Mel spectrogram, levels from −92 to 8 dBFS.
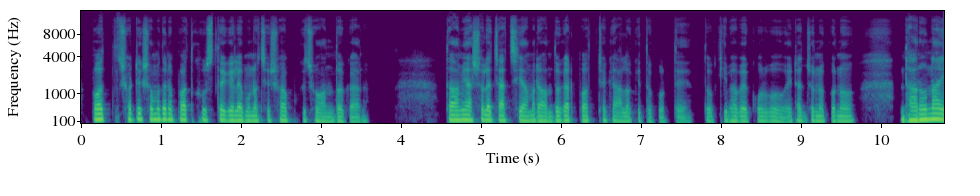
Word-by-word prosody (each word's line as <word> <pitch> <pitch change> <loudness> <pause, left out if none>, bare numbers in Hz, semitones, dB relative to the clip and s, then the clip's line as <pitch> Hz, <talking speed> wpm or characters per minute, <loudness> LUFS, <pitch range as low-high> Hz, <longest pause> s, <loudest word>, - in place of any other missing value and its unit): পথ 140 0 +7 0.2
সঠিক 140 +1 +1
সমাধানের 140 -1 +4
পথ 130 -1 +4
খুঁজতে 130 0 -1
গেলে, 120 0 +4
মনে 115 0 +1
হচ্ছে 115 +1 -5
সবকিছু 115 +1 -4
অন্ধকার। 95 -1 -4 1.1
তো - - 0
আমি 125 +1 +5
আসলে 125 0 +3
চাচ্ছি 115 0 0
আমার 115 +1 0
অন্ধকার 115 +2 0
পথটাকে 115 0 -4
আলোকিত 100 0 -6
করতে। 90 -1 -9 0.3
তো - - -7
কিভাবে 110 -1 -2
করব, 105 0 -3 0.2
এটার 110 0 -4
জন্য 110 0 -1
কোন 110 0 -1 0.8
ধারণাই 135 +3 +8
115 Hz, 145 wpm, -24 LUFS, 110-130 Hz, 1.1 s, ধারণাই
